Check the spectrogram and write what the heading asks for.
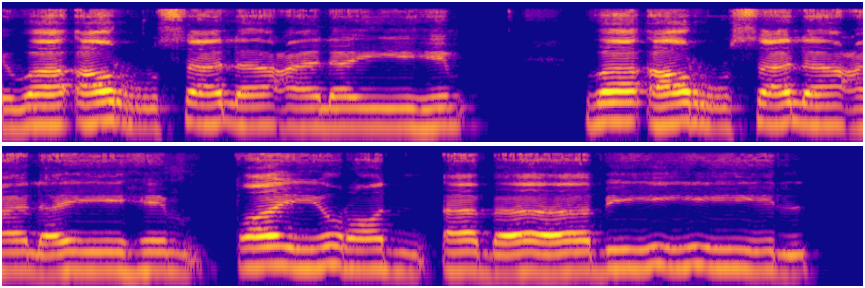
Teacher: را پہ تقریر کی صفت آنی چاہیے اور را کو موٹا کر کے بھی پڑھیں گے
